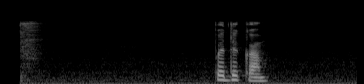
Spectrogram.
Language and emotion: Russian, neutral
